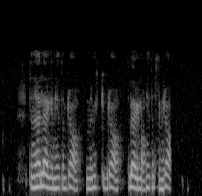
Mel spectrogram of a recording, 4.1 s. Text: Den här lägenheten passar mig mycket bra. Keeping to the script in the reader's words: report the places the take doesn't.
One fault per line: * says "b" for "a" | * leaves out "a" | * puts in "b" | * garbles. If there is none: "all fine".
* says "bra" for "passar"
* garbles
